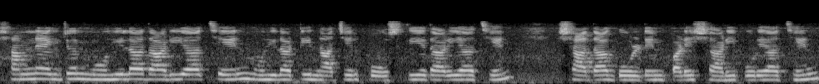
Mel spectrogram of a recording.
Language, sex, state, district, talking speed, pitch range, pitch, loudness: Bengali, female, West Bengal, Paschim Medinipur, 130 wpm, 210-235 Hz, 220 Hz, -16 LUFS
